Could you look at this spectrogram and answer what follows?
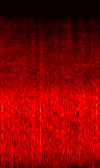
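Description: A crowd applauds the seniors at a high school varsity basketball senior night, steady broadband clapping filling the gym throughout without a break.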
